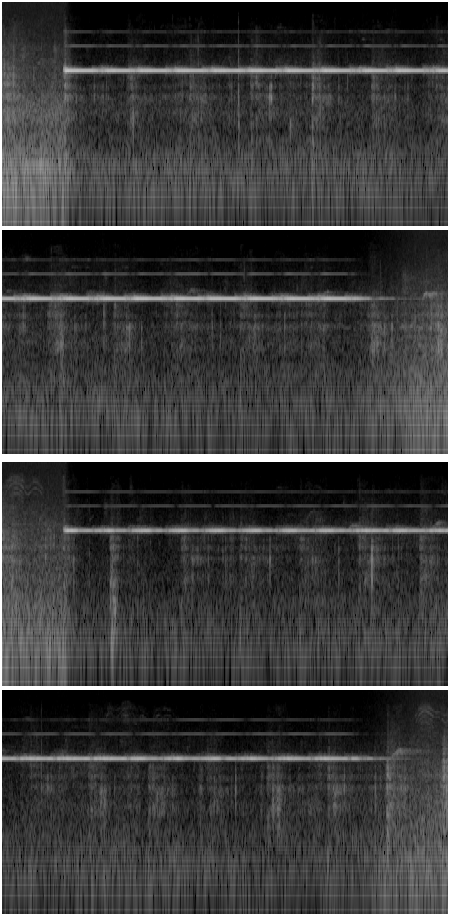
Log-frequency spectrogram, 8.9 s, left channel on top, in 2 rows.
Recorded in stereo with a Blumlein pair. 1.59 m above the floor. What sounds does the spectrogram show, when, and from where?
0.6 s a fire alarm: 70° left, 4 m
